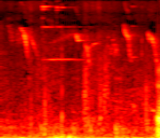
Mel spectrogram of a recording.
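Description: Small birds chirping: a scatter of short, quick, downward-sweeping chirps and one brief steady whistle, over a steady low rumble.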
